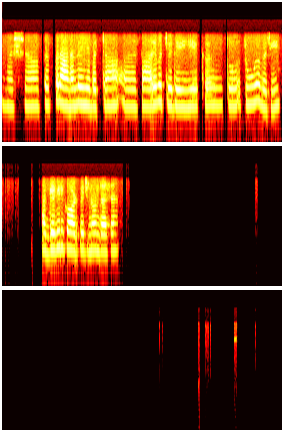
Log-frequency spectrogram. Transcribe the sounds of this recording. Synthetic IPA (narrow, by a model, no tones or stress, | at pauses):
əʃpɪɾpəɾaːnaːleeːbətːʃãːsaːɾeːbətːʃeːd̪eːiːekt̪ot̪uːɦɛːbəsiː | əɡːeːʋiːɾɪkɔːɾɖ̚peːt͡ʃñɦʊ̃nd̪aːsɛː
